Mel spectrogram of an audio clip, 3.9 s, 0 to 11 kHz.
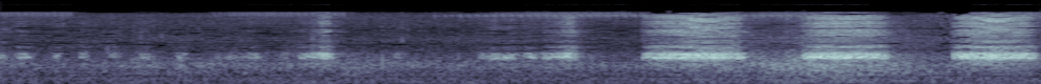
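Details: Baboons at a waterhole, Pete's Pond in Mashatu Game Reserve, Botswana, on the morning of 7 November 2013: soft, quick pulses at first, then three loud, harsh, drawn-out barks about every half second.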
